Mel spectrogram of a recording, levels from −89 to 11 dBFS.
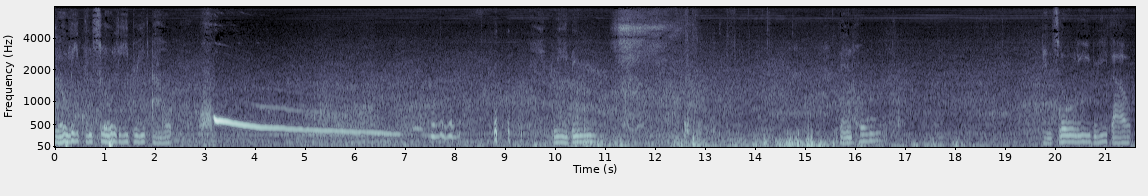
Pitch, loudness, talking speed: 140 Hz, -21 LUFS, 35 wpm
